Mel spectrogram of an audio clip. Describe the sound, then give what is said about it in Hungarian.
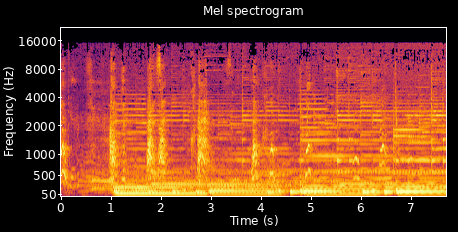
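A family dog barks and yips in several sharp bursts over a steady, sustained tonal background that continues throughout. “Ez fickó, akiről annyit mesélt már Bors néni. Ez Bors néni édesapjának a kutyája.”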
